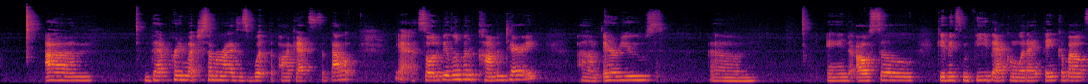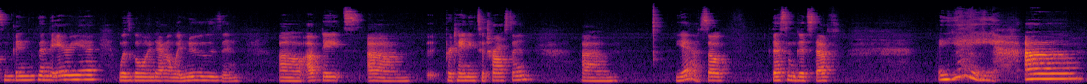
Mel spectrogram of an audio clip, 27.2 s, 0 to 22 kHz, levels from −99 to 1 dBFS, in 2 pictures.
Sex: female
